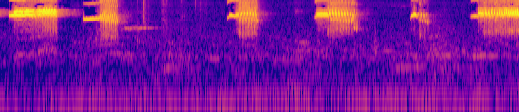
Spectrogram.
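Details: Hand-fed hungry bird begging: loud, shrill, high-pitched squeals in bursts of about half a second, repeated at uneven intervals.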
